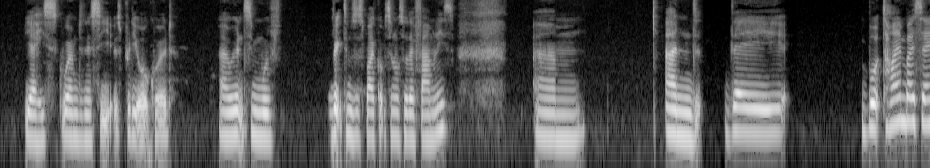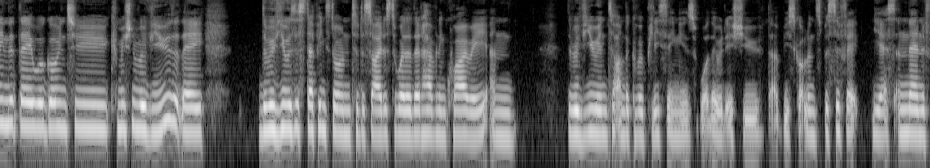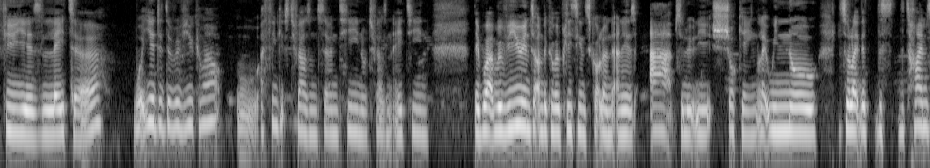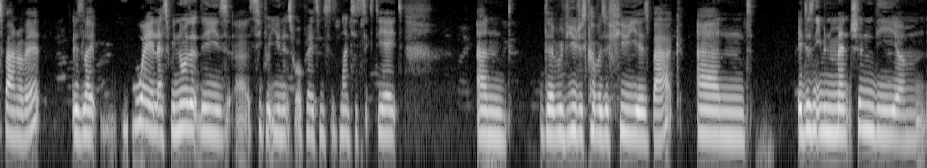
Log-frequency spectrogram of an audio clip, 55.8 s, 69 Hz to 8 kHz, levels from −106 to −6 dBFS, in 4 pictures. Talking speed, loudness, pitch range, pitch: 160 wpm, -28 LUFS, 175-205 Hz, 185 Hz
